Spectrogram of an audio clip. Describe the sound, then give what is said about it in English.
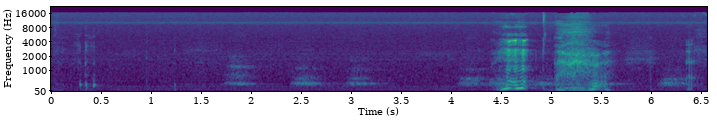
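Dogs bark in a few short, scattered bursts, starting softer and growing into a louder cluster of overlapping yelps near the end, over a steady low background hum. “Annoying dogs as always.”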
